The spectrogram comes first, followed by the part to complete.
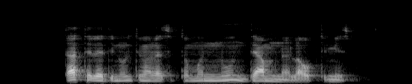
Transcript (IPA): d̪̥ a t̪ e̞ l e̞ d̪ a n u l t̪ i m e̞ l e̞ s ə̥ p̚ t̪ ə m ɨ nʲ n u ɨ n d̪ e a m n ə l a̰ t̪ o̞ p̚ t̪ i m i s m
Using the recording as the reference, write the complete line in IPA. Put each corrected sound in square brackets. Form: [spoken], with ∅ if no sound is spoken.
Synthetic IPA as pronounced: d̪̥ a t̪ e̞ l e̞ d̪ [i] n u l t̪ i m e̞ l e̞ s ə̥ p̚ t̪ ə m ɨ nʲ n u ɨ n d̪ e a m n ə l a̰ [∅] o̞ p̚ t̪ i m i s m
